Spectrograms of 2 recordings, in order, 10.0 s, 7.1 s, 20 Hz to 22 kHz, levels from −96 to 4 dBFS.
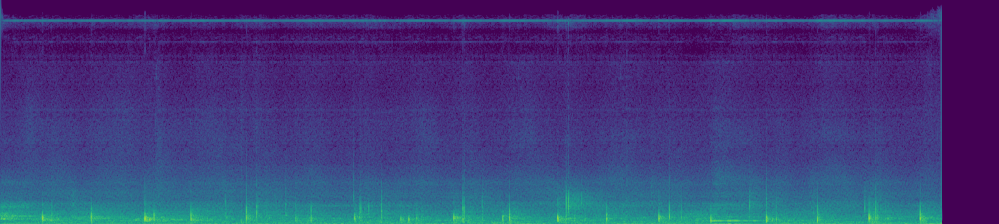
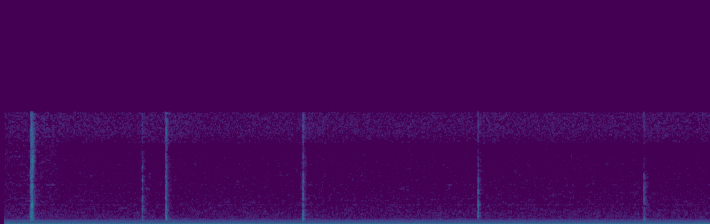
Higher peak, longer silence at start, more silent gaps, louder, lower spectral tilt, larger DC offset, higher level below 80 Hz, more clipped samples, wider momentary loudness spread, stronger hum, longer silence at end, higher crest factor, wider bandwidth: first, 0 dBFS vs -34 dBFS; about the same, 0 s vs 0.05 s; neither; first, -28 LUFS vs -63 LUFS; first, -7 dB/octave vs -3.5 dB/octave; first, 0.4% vs under 0.1%; first, -34 dBFS vs -64 dBFS; neither; about the same, 7 LU vs 8 LU; second, none vs 60 Hz at -65 dBFS; first, 0.6 s vs 0 s; about the same, 24 dB vs 28 dB; first, over 20 kHz vs 11.5 kHz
